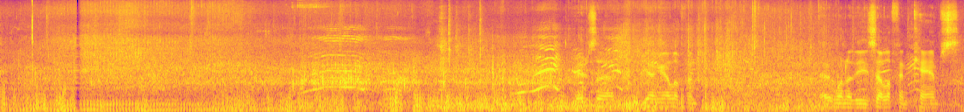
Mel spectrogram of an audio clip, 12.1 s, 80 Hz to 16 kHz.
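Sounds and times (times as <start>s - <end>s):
vehicle engine running: 0.0s - 6.5s
wind buffeting microphone: 0.0s - 12.0s
faint voice: 3.7s - 5.3s.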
